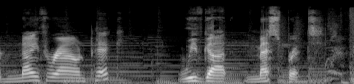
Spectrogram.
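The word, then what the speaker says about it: Mesprit: round pick we've got mess prett Noah does not mess spirit because I learned that misspelling during the draft don't spell it like mess spirit kids anyway mess sprit is a pretty interesting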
